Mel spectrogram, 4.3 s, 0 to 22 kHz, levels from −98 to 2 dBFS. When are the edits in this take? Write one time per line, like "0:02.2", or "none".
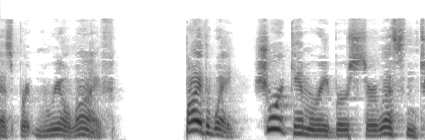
0:01.7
